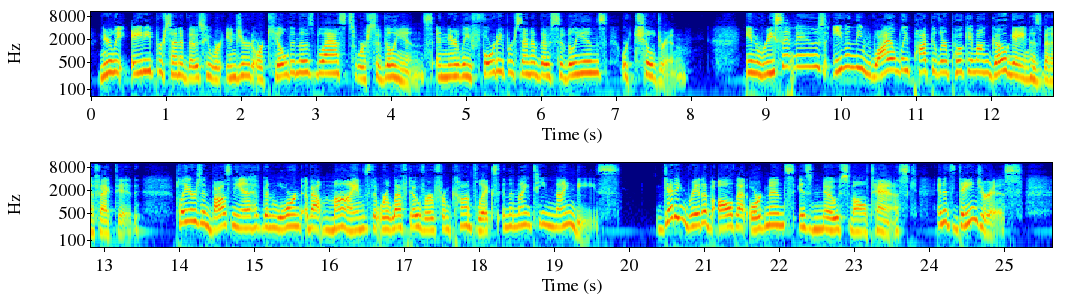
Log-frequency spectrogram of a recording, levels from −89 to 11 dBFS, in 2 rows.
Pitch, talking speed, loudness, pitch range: 235 Hz, 150 wpm, -15 LUFS, 210-280 Hz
